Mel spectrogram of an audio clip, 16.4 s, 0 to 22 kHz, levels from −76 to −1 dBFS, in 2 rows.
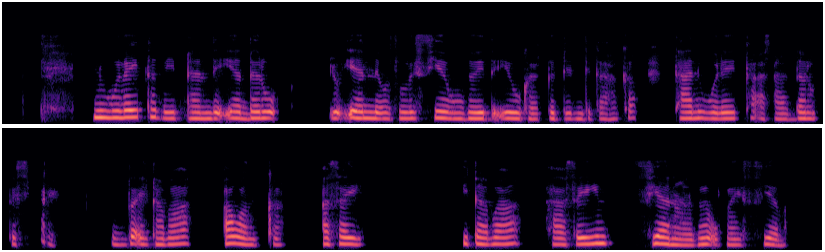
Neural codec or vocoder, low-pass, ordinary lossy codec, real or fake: autoencoder, 22.05 kHz, a latent of 192 numbers a frame, VITS, trained on one speaker; 7.2 kHz; MP3, 48 kbps; fake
